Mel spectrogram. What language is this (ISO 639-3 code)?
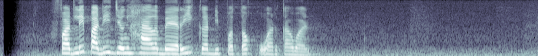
sun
